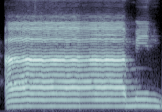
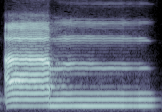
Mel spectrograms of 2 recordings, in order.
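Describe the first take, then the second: First: The first vowel is drawn out long. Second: The m sound is doubled and held. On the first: "bil mad" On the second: "dia baca dengan uh, tasydid"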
